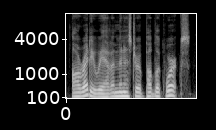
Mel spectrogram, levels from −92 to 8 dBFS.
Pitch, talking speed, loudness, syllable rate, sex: 155 Hz, 245 wpm, -15 LUFS, 7.6 syllables/s, male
